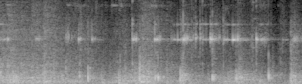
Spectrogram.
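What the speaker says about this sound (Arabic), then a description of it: "حنطور تاني جاي اهو" A horse pulling a carriage along a street, its hooves clip-clopping in a steady, close, fairly loud rhythm with no speech over it.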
